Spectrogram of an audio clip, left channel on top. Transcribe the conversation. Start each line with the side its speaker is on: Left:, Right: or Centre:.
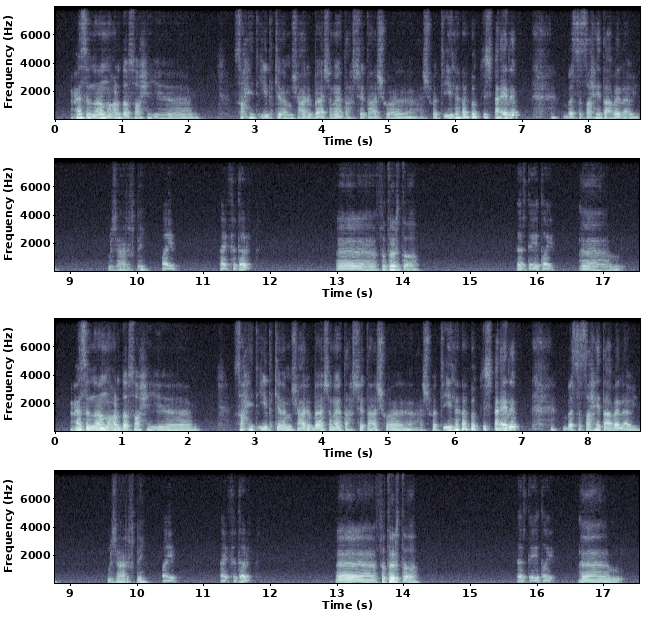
Right: حاسس ان انا النهارده صاحي آه، صاحي تقيل كده مش عارف بقى عشان انا اتعشيت عشوه عشوه تقيله <laughs> مش عارف بس صاحي تعبان قوي مش عارف ليه
Left: طيب طيب فطرت
Right: آه فطرت اه
Left: فطرت ايه طيب
Right: آه،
